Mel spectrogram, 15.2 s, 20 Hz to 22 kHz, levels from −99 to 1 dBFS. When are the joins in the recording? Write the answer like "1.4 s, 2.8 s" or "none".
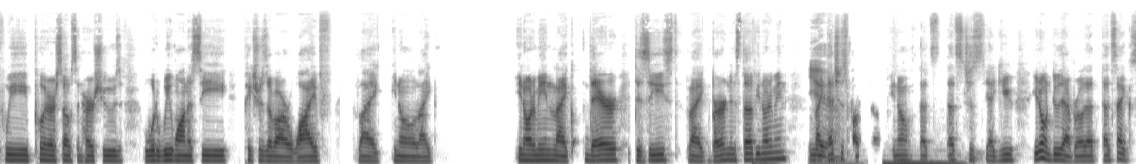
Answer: none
